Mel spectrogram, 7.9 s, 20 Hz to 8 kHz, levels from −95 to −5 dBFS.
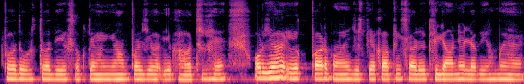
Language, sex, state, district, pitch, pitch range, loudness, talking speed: Hindi, male, Chandigarh, Chandigarh, 130 Hz, 130-135 Hz, -17 LUFS, 175 wpm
